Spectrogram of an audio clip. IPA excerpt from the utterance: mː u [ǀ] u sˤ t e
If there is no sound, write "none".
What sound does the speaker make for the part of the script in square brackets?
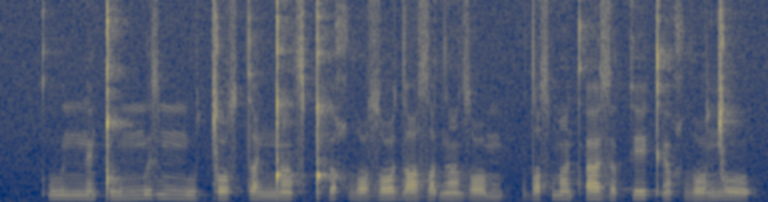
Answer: ǀ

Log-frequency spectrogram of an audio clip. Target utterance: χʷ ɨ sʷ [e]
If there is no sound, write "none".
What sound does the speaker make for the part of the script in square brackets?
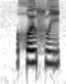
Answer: i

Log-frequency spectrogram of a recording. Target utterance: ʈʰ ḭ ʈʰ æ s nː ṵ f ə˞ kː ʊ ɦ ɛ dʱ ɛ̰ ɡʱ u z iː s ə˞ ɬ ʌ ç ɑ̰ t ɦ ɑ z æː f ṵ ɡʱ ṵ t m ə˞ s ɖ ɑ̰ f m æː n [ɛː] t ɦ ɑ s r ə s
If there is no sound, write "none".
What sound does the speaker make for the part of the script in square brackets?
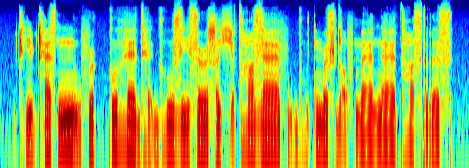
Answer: æː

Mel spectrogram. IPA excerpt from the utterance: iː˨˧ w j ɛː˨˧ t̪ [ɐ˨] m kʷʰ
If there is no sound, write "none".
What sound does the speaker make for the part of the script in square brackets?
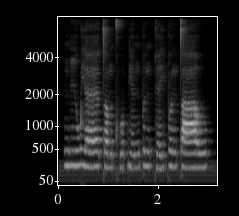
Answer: ɐ˨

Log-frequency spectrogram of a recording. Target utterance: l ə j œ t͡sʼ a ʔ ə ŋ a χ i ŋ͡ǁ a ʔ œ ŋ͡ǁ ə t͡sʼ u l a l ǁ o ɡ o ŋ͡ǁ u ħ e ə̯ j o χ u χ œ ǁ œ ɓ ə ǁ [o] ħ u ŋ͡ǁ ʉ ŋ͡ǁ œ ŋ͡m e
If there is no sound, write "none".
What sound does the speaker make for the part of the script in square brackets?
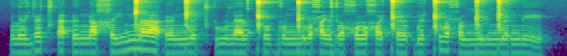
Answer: u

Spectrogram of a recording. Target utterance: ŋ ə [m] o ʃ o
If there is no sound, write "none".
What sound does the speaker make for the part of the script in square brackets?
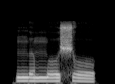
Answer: m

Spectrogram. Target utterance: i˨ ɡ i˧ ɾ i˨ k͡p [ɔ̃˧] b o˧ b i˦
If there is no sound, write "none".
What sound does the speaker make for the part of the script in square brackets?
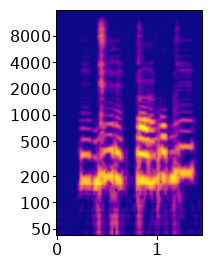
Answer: ɔ̃˧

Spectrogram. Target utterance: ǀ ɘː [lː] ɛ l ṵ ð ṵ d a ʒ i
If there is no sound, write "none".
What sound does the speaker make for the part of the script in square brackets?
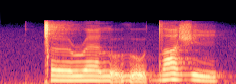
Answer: ɹ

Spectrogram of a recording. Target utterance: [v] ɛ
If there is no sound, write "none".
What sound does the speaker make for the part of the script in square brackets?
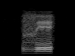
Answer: v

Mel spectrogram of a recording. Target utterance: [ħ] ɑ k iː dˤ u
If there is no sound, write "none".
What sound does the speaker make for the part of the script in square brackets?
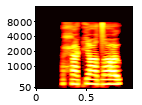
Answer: ħ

